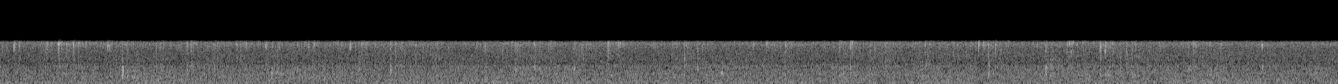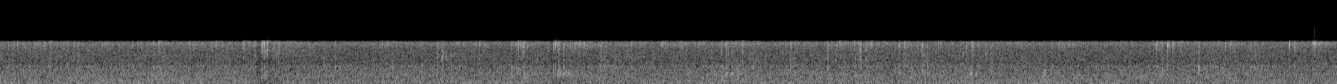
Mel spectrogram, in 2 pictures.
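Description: Steady rain falling: an even hiss, dotted with scattered sharp ticks of nearby drops.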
